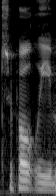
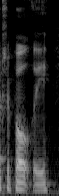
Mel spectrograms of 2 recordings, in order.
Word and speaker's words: Chipotle: Okay, so it's like Chipotle, but so much better. I don't know if that first place. I know Chipotle.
